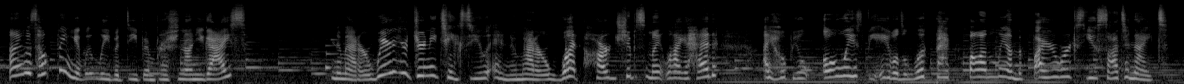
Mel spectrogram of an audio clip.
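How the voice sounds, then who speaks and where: Sunny young fireworks artisan; high, animated, earnest read over game score. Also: female voice. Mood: cheerful. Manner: warm, earnest, reflective with soft laughs. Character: cheerful young female fireworks maker. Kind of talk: video game dialogue. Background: game music.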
